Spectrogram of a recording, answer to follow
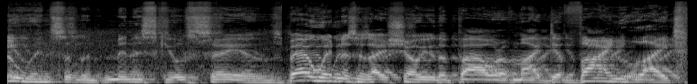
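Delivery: normal talking voice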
